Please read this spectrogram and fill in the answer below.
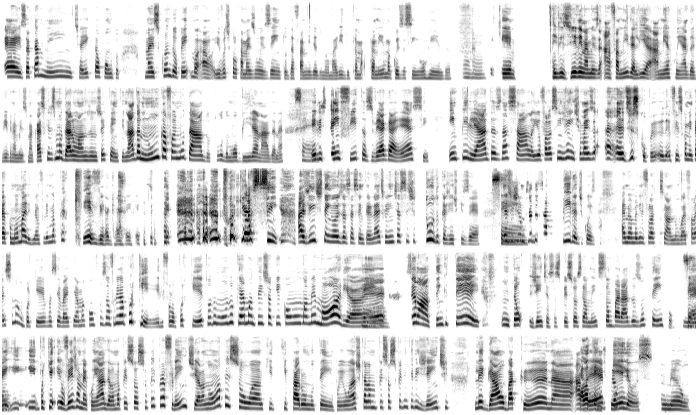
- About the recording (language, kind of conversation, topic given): Portuguese, advice, Como posso manter a calma ao receber críticas?
- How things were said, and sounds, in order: tapping; laughing while speaking: "pra que VHS?. Porque assim"; laugh; sniff; other background noise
